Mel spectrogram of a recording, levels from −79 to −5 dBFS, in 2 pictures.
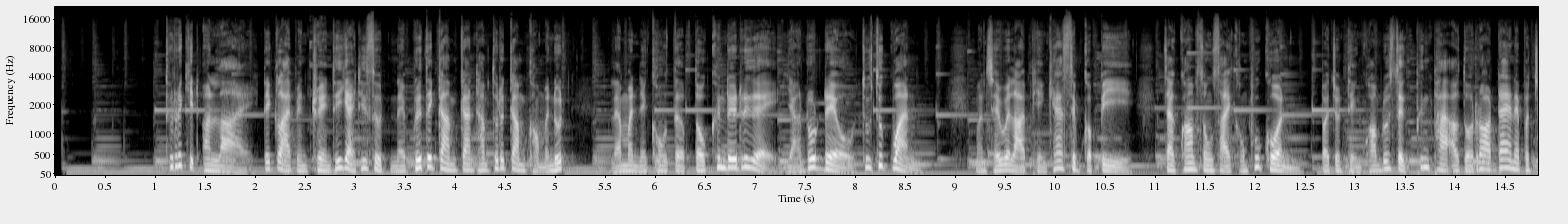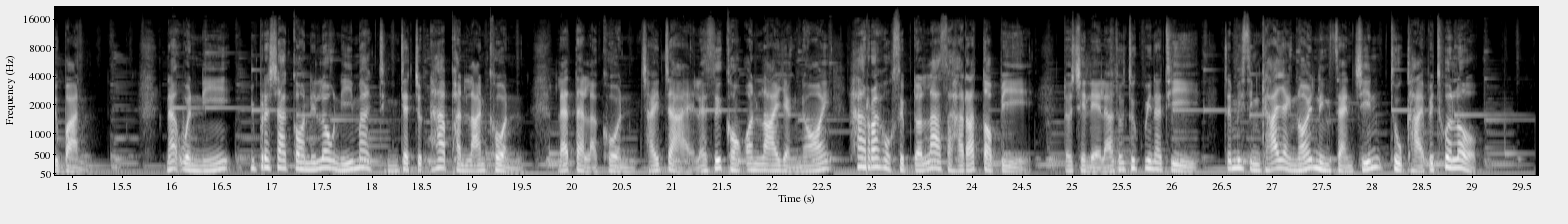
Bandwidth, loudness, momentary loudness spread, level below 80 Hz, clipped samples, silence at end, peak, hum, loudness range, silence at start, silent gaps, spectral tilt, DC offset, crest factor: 18 kHz; -17 LUFS; 11 LU; -40 dBFS; under 0.1%; 0.05 s; 0 dBFS; none; 2 LU; 0.05 s; none; -5.5 dB/octave; under 0.1%; 16 dB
